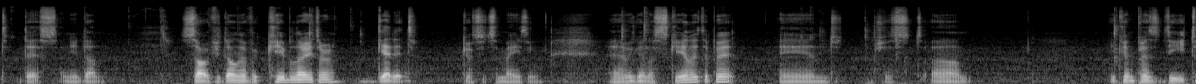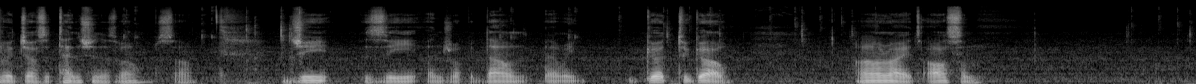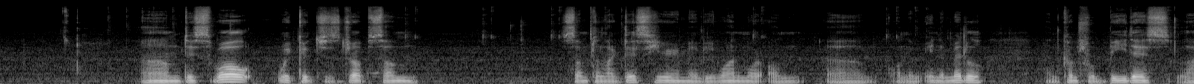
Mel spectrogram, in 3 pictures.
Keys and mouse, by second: 14.4 g, 17.6 click, 18.1 middle click, 18.8 shift+middle click, 19.6 middle click, 20.1 shift+middle click, 20.7-23.2 middle drag, 23.5 shift+middle click, 24.9 middle click, 25.4 middle click, 25.9 click, 26.1 Tab, 27.2 ctrl+r, 29.0 Tab, 29.4 click, 29.8 shift+middle click, 30.8 ctrl+r, 32.0 ctrl+r, 33.8 ctrl+b.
